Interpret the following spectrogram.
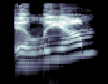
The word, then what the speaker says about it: ilium: very confusing at times ilium and ilum these are pronounced the same i l IU M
